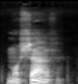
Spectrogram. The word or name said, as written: מושב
